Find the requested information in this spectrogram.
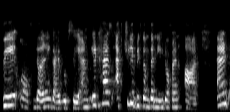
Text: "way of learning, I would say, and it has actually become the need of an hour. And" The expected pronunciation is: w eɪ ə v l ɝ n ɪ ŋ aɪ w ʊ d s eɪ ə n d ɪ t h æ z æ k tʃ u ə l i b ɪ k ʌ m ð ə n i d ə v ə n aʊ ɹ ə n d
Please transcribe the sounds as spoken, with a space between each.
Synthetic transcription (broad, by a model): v eɪ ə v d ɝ ɪ ŋ aɪ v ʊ d s eɪ ə n d ɪ t h æ z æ k tʃ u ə l i b ɪ k ʌ m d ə n i d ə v ə n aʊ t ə n d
